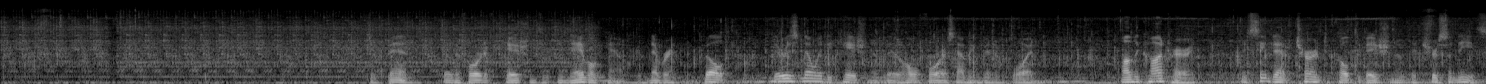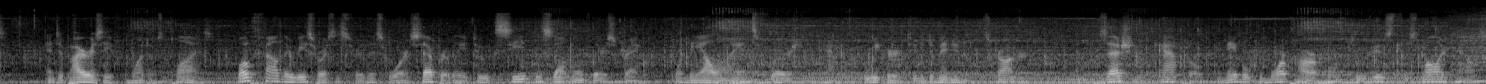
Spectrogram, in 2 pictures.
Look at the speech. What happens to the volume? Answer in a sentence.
The volume of the speech stays about the same.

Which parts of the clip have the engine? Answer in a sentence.
The engine can be heard from 0.0 to 29.6 s.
